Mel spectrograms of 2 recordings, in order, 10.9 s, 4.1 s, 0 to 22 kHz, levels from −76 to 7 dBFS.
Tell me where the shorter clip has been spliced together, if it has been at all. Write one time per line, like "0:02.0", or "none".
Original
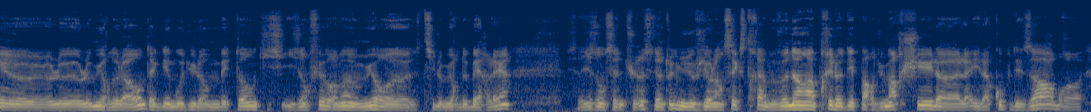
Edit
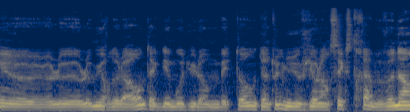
0:02.6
